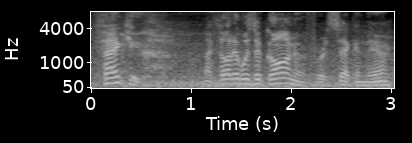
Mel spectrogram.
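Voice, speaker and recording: Shaken executive played by a man, male: raised pitch, serious, steadfast, noisy outdoor game scene. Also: animated, a little fast, close to an everyday voice. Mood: shaken, grave. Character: shaken but resolute businessman, grateful and grave. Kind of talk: video game voice acting.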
